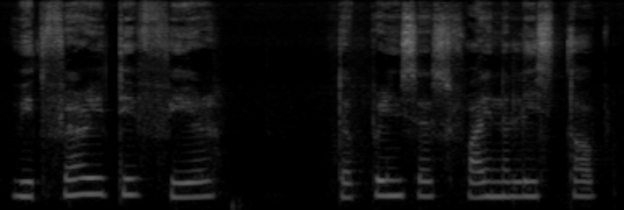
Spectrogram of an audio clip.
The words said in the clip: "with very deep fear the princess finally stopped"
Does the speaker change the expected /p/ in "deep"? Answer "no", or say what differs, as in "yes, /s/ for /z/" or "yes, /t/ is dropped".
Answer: yes, /f/ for /p/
